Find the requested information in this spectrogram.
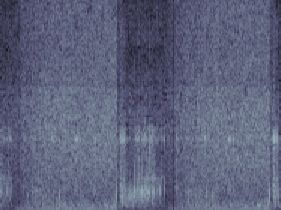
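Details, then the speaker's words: Coarse crackles in a nursing lung-sounds lesson: breath sounds with loud, low-pitched bubbling crackles throughout. "And then moving on, we have coarse crackles. These are louder and low pitched."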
